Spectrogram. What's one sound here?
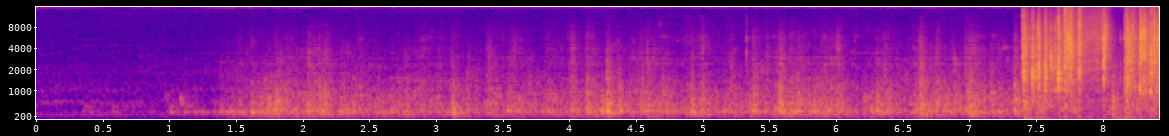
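A washing machine hums steadily as it runs.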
